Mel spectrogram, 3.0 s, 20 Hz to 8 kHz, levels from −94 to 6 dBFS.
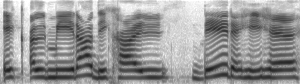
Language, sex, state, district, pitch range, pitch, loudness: Hindi, female, Himachal Pradesh, Shimla, 260-275 Hz, 270 Hz, -12 LUFS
